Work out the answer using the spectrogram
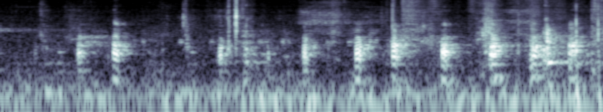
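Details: A talking common myna, in a talking contest between a new and an old bird, gives short, harsh, clucking syllables about four per second in an uneven chattering run, mimicking speech-like sounds such as "me too".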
